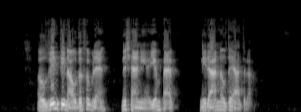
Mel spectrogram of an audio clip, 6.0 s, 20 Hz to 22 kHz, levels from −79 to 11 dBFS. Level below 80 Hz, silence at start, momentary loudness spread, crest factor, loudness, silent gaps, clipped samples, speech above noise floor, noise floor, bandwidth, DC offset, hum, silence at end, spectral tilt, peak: -52 dBFS; 0.75 s; 14 LU; 16 dB; -14 LUFS; none; under 0.1%; 59 dB; -72 dBFS; 11 kHz; under 0.1%; none; 1 s; -6 dB/octave; 0 dBFS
